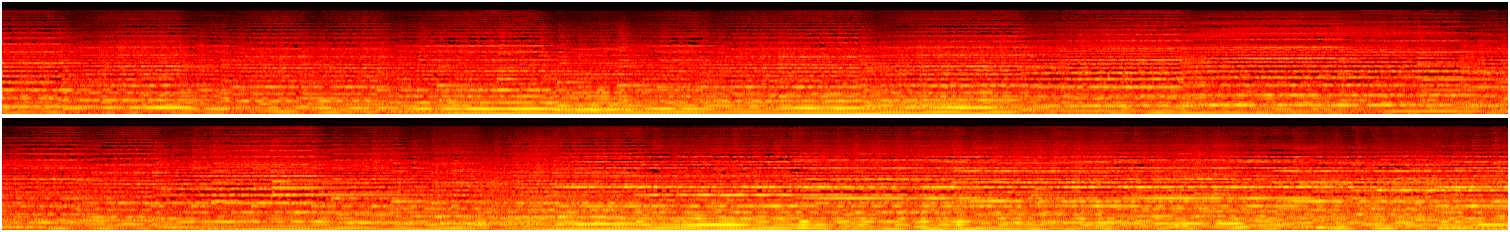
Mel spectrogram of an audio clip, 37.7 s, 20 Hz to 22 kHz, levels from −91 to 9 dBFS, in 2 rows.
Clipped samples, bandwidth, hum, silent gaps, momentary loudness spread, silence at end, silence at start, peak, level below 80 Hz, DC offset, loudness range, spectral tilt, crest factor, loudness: under 0.1%; 16 kHz; none; none; 8 LU; 0 s; 0 s; -4 dBFS; -34 dBFS; under 0.1%; 7 LU; -5 dB/octave; 18 dB; -21 LUFS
